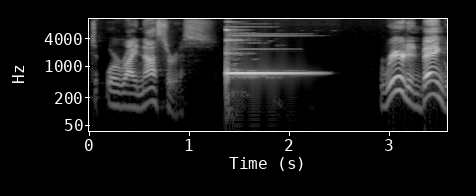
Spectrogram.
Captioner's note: bell dings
